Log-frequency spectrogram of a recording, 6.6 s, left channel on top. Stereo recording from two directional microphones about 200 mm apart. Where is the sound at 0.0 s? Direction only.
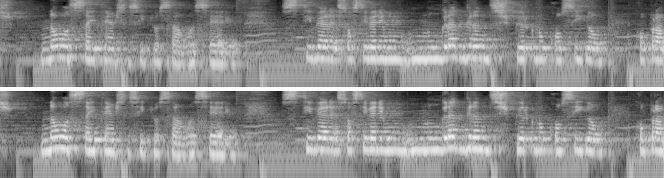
15° right (ahead or behind).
